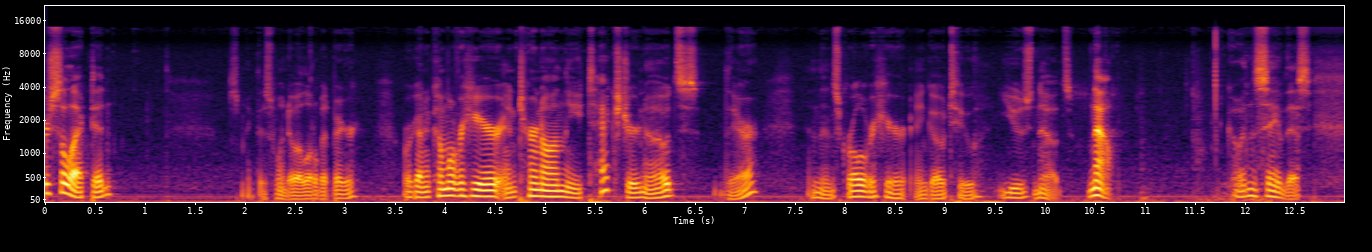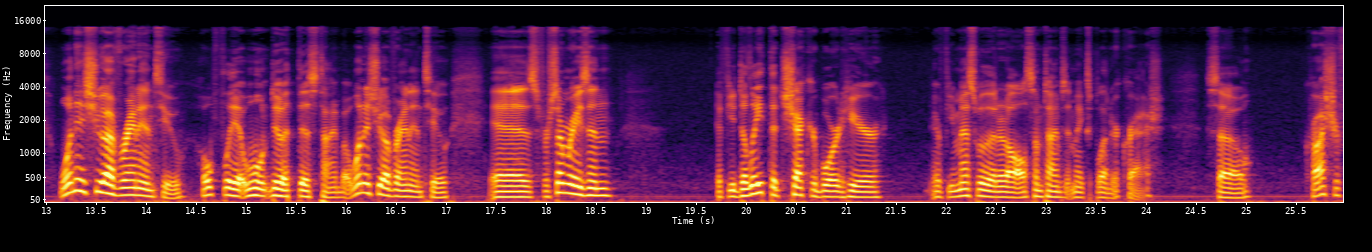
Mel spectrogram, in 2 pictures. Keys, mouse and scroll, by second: 0.7 click, 3.2 click, 5.6 click, 6.6 middle click, 9.2 click, 11.8 shift+middle click, 11.8 scroll up 7, 12.0 ctrl+s.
